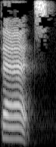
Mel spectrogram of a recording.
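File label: "ppads", English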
